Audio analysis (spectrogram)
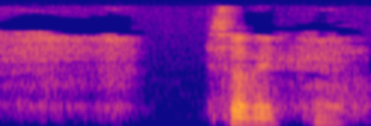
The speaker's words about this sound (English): Sorry, I had a yawn.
